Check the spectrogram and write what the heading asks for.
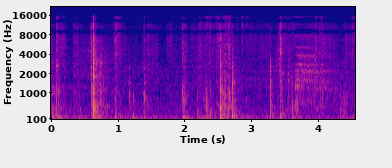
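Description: A few scattered knocks and clicks as a loosened box in a car engine bay is handled and lifted out. The loudest come about half a second in and again about two and a half seconds in.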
